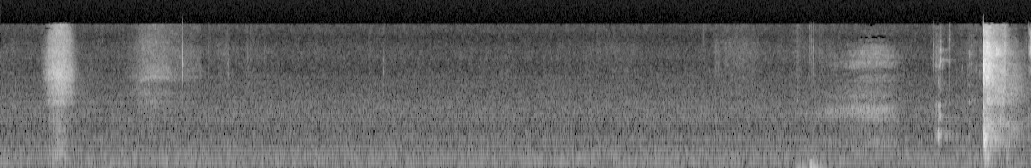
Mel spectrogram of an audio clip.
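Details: A person sneezing and trying to sneeze: quiet room, then sharp bursts of expelled air near the start and end, consistent with sneezes.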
